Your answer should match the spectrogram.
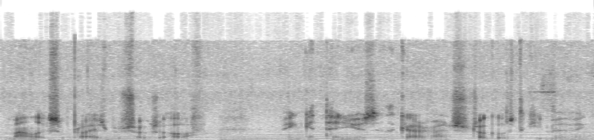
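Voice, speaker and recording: Male game narrator, very creaky and half-whispered, lively pitch, music and rain behind. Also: quick pace. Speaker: let's play host and narrator. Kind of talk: reading game story text aloud as dramatic narration.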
